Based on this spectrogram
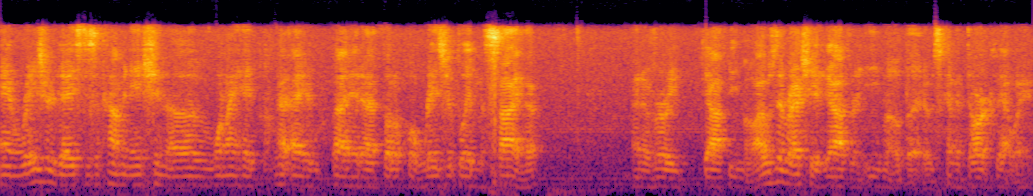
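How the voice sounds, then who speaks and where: Over noticeable background noise and audible room echo, a man talks very fast in a fairly low pitch with fairly even intonation. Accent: Philadelphia. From US, Philadelphia, Pennsylvania. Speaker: toy collector video blogger. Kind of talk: casual vlog answering questionnaire. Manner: hesitant, many fillers.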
